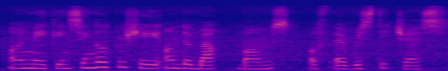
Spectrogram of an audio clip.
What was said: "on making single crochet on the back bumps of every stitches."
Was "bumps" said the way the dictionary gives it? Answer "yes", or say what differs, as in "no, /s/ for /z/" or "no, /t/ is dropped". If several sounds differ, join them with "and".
no, /p/ is dropped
